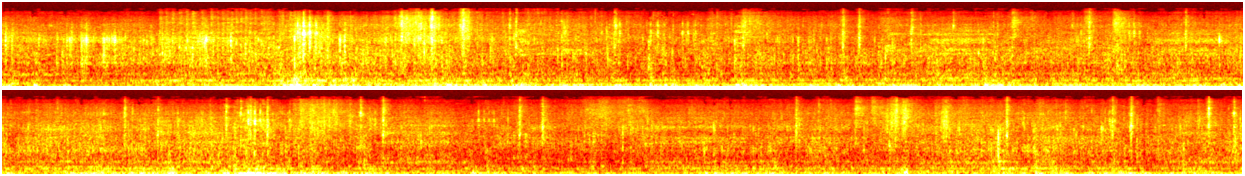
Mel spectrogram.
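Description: Mountain bike rolling along a dirt singletrack, heard from a bike- or helmet-mounted action camera: wind buffets the microphone over a steady rumble of the tyres on dirt, with scattered clicks and knocks from the bike and trail.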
